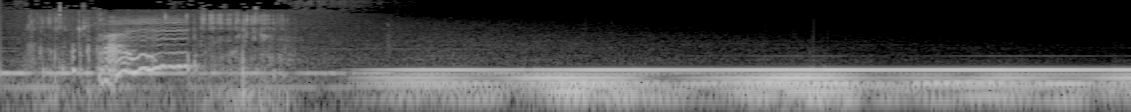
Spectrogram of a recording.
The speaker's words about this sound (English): But then we had a cat, so I just kind of thought, "Oh, it must have been the cat."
